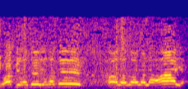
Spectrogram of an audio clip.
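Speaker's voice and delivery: high, loud alarmed yelling; panicked yelling. Real, not acted. Gamer cornered by two enemies, high panicked yelling. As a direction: shout in real alarm. Enemies rush him in game.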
